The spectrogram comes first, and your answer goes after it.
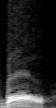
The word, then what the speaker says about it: Baal: wants them to worship you will sometimes hear this pronounced just as a single syllable bowel uh it's just a matter of what you've gotten used to and in my graduate school we always pronounced it but all so you'll just get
